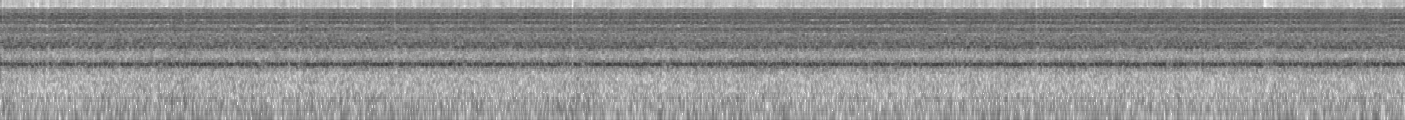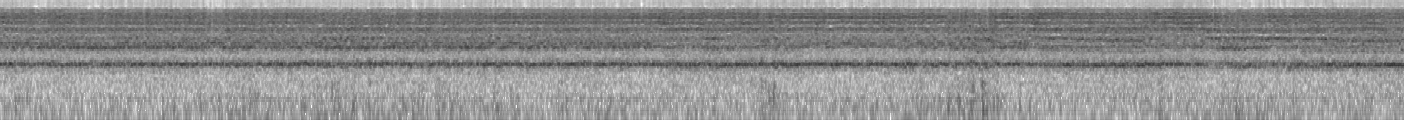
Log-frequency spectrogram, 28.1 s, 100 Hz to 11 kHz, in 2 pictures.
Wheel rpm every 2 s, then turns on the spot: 240, 240, 230, 230, 230, 230, 230, 230, 230, 230, 230, 230, 220, 220.
none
